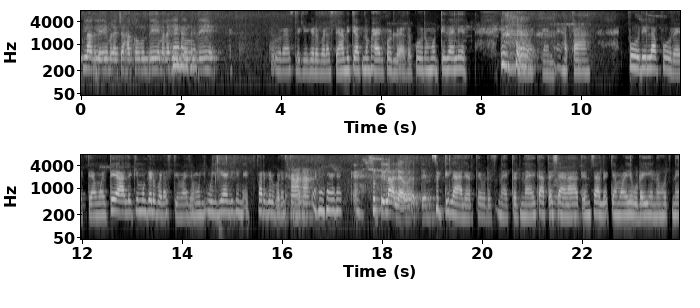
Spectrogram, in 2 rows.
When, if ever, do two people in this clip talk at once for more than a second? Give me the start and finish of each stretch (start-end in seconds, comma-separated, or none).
none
